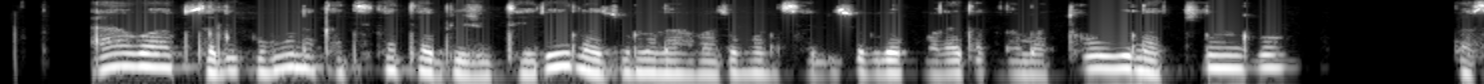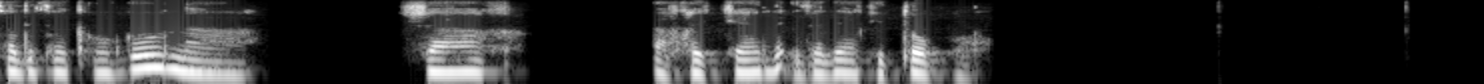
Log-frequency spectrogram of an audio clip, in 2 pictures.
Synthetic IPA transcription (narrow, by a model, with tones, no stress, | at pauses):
a˦wa˦tu˨za˨li˦ku˨mu˦na˨ka˦ti̥˨ka˦ti˨ja˨bi˨ʒu˨tʰe˨ɾi˦na˨zɔ˦mɔ˦na˨ba˨zɔ˦mɔ˨ni˦sa˨bi˦so˦bi˨lɔ˦ko˨ba˨la˦ta˦ka˦na˨ma˨tʰo˦wi˦na˨kʰi˦ŋɡɔ˦ | b̥a˨sa˦li˦sa˦kʰɔ˨ŋɡɔ˦na˨ | ʒ̥a˦ʁ | a˨fʁi˨kɛ˦ne˨za˨li˦ja˨ki˨tɔ˦pɔ˨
